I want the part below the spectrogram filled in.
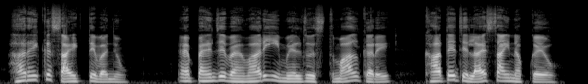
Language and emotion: Sindhi, neutral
